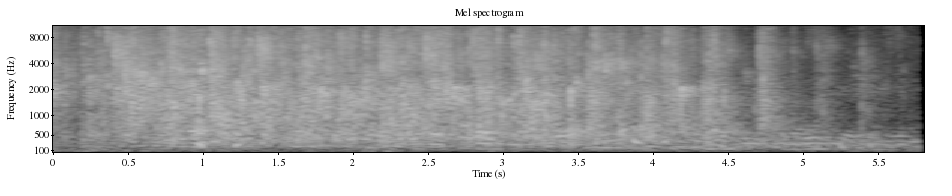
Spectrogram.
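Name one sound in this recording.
A crowd applauds in a hall.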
